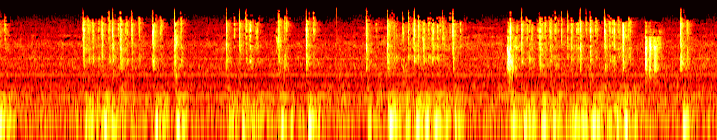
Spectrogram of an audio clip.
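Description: Keys clatter on a computer keyboard as text is typed into an edit field, many quick clicking keystrokes in irregular bursts separated by short pauses, steady and fairly loud throughout.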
